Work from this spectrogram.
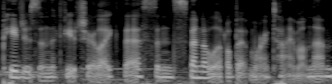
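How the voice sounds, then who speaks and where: Behind the words there is music, and the delivery keeps a moderate pace. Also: woman. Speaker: bullet journal YouTuber. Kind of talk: voiceover tutorial. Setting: recorded voiceover. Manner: casual, rambling with fillers.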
